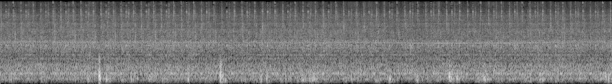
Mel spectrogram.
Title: Hemi 2013 strange noise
